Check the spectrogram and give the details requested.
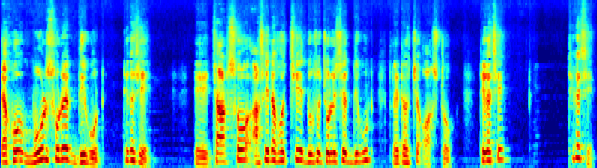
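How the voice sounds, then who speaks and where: A man's voice: sits high, lively intonation, fairly quick, pauses often. A man with a Bengali accent teaching an exam-prep science lesson, repeating each key answer to drill it in. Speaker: quiz teacher.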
